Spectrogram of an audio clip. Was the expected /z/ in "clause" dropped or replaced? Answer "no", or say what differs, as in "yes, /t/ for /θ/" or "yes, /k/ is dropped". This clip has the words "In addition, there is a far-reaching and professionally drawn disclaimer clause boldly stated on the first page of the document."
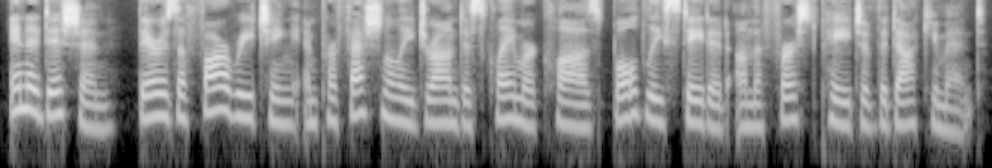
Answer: no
